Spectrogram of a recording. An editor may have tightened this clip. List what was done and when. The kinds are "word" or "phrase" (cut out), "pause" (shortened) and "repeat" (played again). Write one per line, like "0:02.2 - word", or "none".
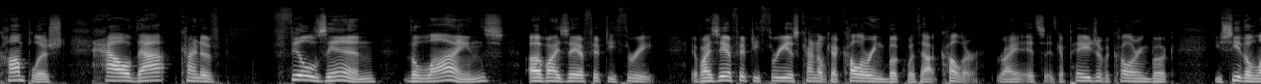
0:00.9 - word
0:08.3 - word
0:10.6 - word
